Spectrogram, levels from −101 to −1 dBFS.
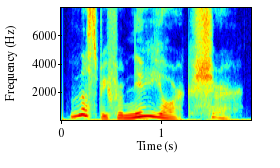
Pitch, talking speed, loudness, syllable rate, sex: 235 Hz, 190 wpm, -15 LUFS, 3.6 syllables/s, female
